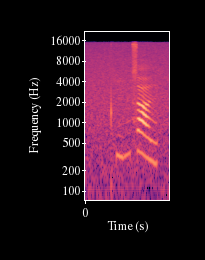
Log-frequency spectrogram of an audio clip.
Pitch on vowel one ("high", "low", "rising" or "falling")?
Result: rising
